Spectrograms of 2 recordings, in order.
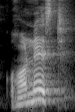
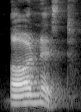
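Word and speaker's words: honest: सो एच नहीं, ये पे ध्यान देना, ए पर। ऑनेस्ट होता है अर्नेस्ट।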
